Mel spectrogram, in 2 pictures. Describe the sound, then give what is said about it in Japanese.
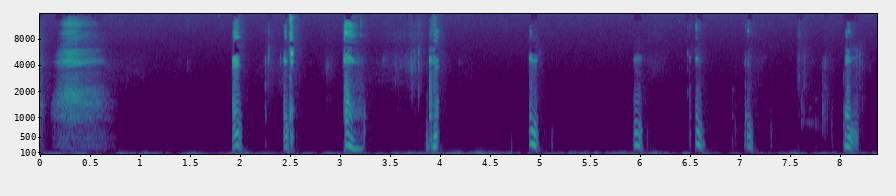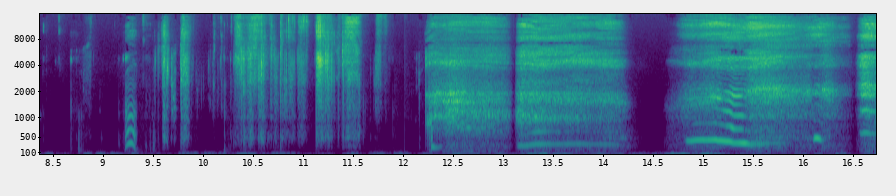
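Water being drunk during an ASMR stream: a series of soft, separate swallowing clicks and mouth sounds in near silence, then longer, louder breathy bursts. “私にもちょうだい。ASMR 配信は、水分補給も見せ場の一つっと。”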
